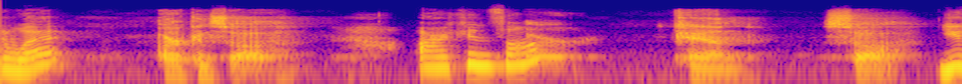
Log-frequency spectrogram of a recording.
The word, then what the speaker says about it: Arkansas: Alabama no Arizona no Arkansas Aransas it's not Aransas it's Arkansas that's a deas the the S is is silent let's ask Let's Ask Google hold on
